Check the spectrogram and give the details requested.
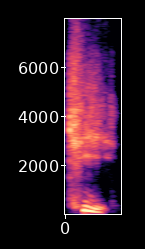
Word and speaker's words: ki: like your life force in Japanese it's pronounced key you know and so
